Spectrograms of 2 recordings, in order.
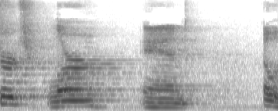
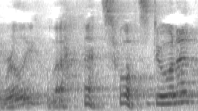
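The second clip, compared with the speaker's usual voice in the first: mock disbelief; 8 semitones higher than usual. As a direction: pretend you can't believe what you just heard. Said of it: "you sit there and think".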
